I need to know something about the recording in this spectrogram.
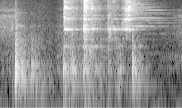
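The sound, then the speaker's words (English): Four quick, bright clinks ring out in a loose cluster as ordinary freezer ice cubes are added to a glass for a cocktail, hard pieces knocking into the glass with short ringing tails, with no voices. “And then we're going to add ice.”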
